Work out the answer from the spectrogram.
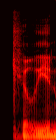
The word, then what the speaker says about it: Cillian: and any anyhow that one says I know it's stupid but it's a hard k ilian ah okay all right I I accept it I want to pronounce names correctly Killian Murphy I didn't know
